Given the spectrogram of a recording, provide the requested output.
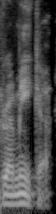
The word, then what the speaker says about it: Gromicko: you how do you there's no e in it and but I pronounce it gromo so that could be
